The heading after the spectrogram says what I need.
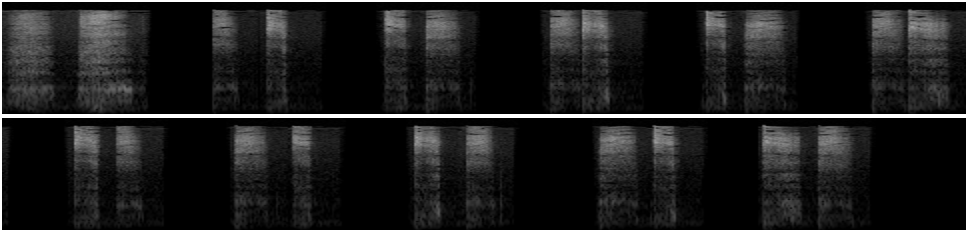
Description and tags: marker heen en weer
pen, pencil, stift, draw, drawing, marker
